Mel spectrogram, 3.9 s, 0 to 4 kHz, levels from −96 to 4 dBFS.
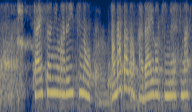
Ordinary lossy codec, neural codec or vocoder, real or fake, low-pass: Opus, 16 kbps; codec, 16 kHz, 4.8 kbps, FACodec; fake; 3.6 kHz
